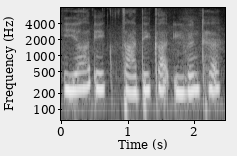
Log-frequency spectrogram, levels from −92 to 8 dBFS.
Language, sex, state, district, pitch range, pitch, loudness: Hindi, female, Bihar, Patna, 220-235 Hz, 230 Hz, -11 LUFS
